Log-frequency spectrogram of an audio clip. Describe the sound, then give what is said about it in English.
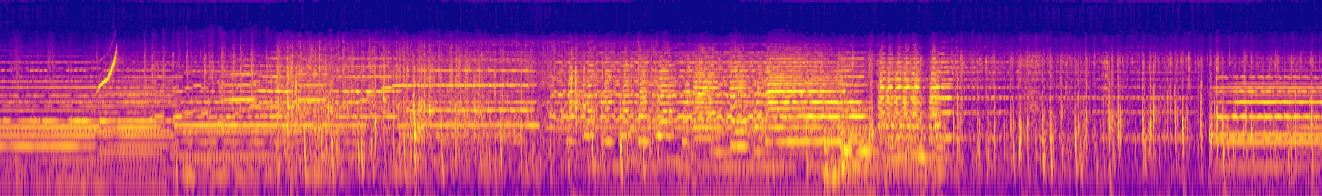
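Horse hooves clip-clop in a steady, trotting rhythm beneath loud orchestral music, the hoofbeats partly masked, with no one speaking. “I had to get these horses out of sight.”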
